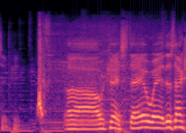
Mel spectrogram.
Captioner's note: saw buzzes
